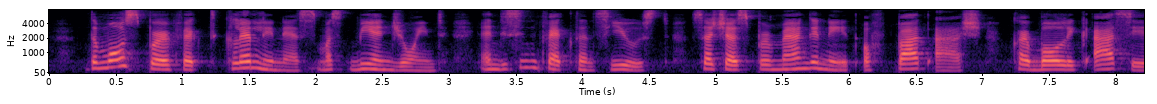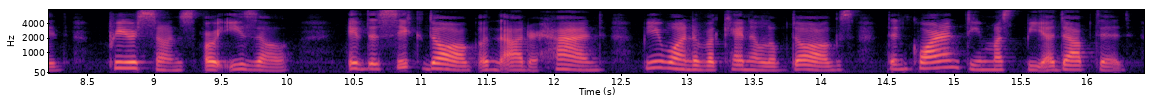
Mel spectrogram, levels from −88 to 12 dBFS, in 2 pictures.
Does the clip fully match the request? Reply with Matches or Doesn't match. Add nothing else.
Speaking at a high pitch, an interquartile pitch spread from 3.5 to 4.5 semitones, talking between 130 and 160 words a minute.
Matches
